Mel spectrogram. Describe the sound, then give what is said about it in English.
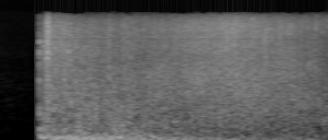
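A sudden, loud explosion bursts in after a moment of silence, its deep rumbling boom holding strong and then slowly decaying into a long roaring tail. “Transitions, uh, sound effects, weapons, explosions.”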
